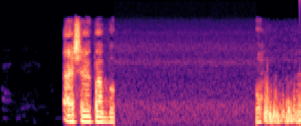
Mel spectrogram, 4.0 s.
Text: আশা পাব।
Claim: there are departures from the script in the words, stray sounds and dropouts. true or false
false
